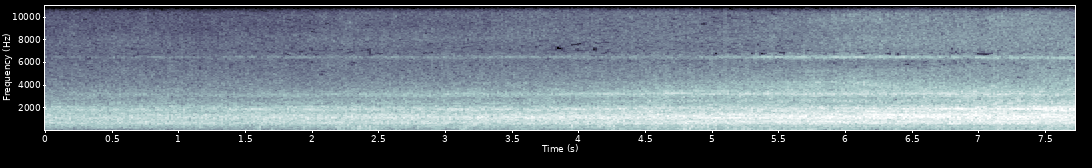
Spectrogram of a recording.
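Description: Low-floor electric tram approaching on street-running rails and passing close by, its rolling noise growing steadily louder.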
